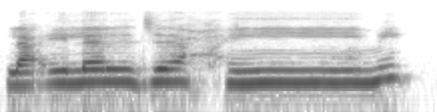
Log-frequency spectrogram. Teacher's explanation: Yeah, because this ha over here, this one is a thick letter coming voice from your throat, and it's kasra followed by ya sakin, so it will be 2 seconds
